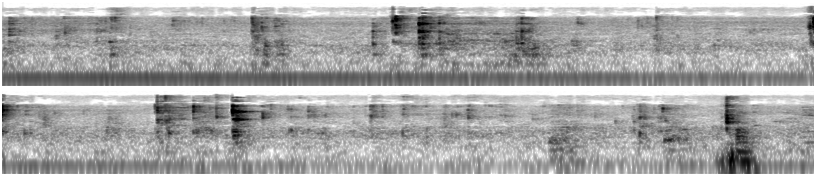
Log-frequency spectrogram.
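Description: Metal spoon clicking and scraping against a bowl and a stewed beef foot, a handful of sharp clicks spread out, the loudest about five seconds in, with soft chewing between them. A low steady hum runs underneath.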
